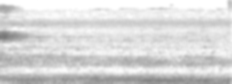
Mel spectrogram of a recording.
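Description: A motor vehicle's engine running with a steady low hum, growing a little louder about a second and a half in.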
